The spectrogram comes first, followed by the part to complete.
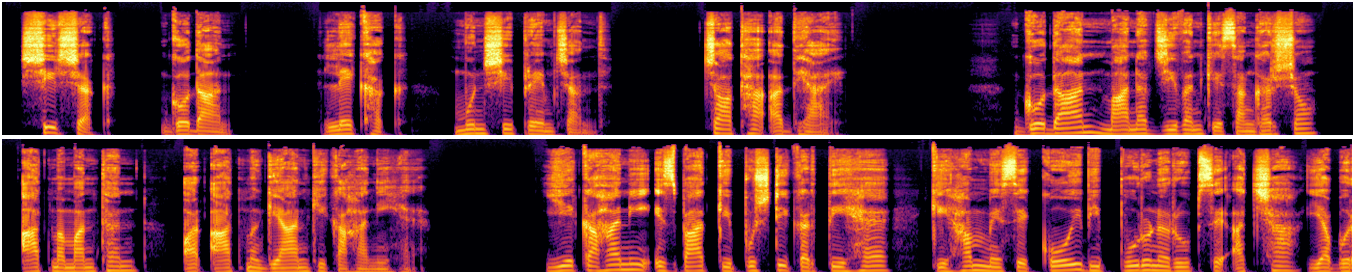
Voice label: Audiobook, Hindi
